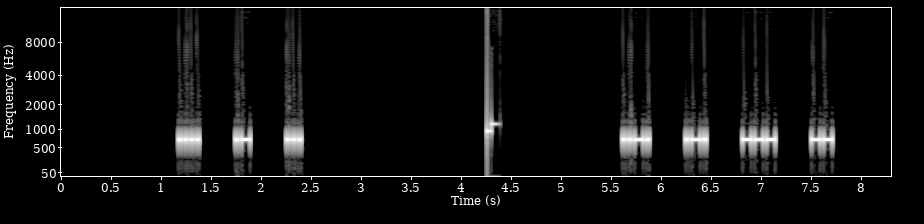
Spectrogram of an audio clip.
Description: Morse code, heard as a keyed tone, about 40 wpm, spaced as for 19 wpm, 700 Hz. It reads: HAS FROM
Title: 4x Character Spacing - Top 100 Words - 40wpm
